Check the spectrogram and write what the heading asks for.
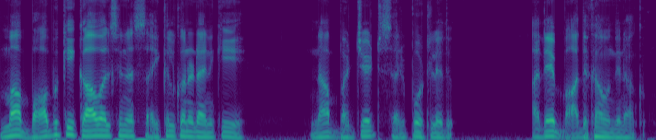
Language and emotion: Telugu, sad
